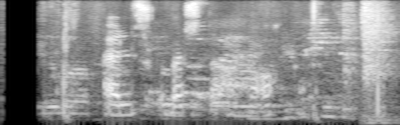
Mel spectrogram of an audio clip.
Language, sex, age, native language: Icelandic, female, 10, Icelandic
